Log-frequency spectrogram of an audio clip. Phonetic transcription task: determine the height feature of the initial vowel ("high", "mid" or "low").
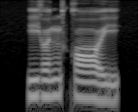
mid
